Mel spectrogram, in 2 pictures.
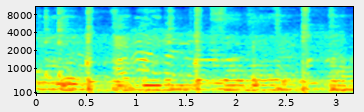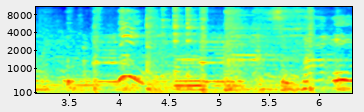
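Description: Live band music from the stage: electric bass and drum kit with percussion playing a steady groove between sung lines.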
